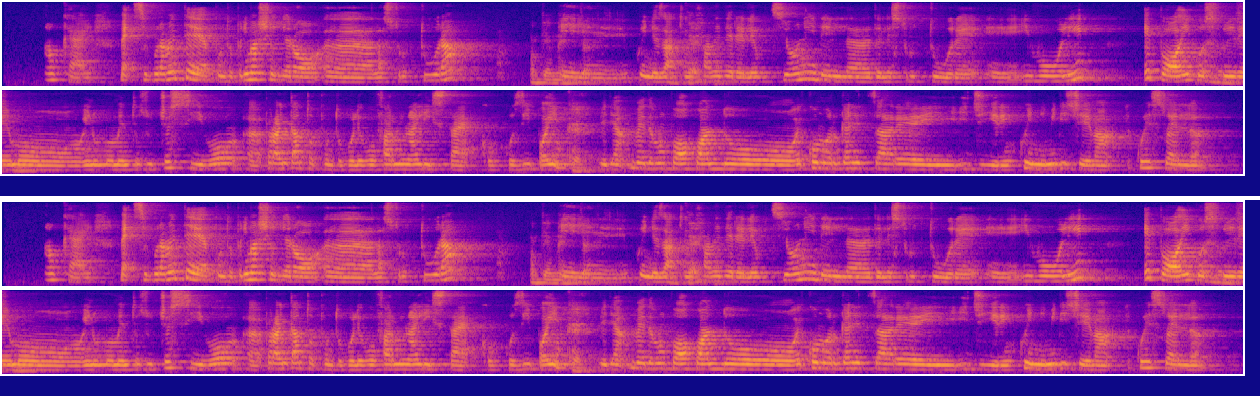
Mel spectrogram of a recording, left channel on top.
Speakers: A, in the centre; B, on the right.
A: Okay. Beh, sicuramente appunto prima sceglierò, ehm, la struttura,
B: ovviamente.
A: ehm, quindi esatto,
B: Ok,
A: mi fa vedere le opzioni del delle strutture e i voli e poi costruiremo
B: va benissimo.
A: in un momento successivo, ehm, però intanto appunto volevo farmi una lista, ecco, così poi
B: Ok.
A: Vedia- vedevo un po' quando e come organizzare i, i giri. Quindi mi diceva, questo è il...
